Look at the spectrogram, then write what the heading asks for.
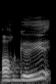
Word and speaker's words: orgueilleux: Here what you can notice is that the X at the end of orgueilleux is silent.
